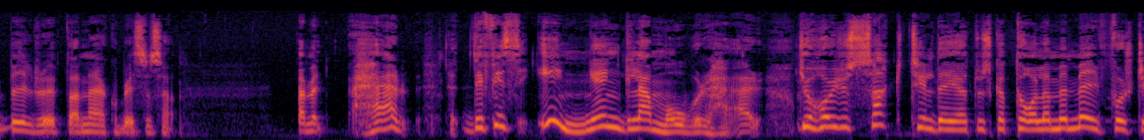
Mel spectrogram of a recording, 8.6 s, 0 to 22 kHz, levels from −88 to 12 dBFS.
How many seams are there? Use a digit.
1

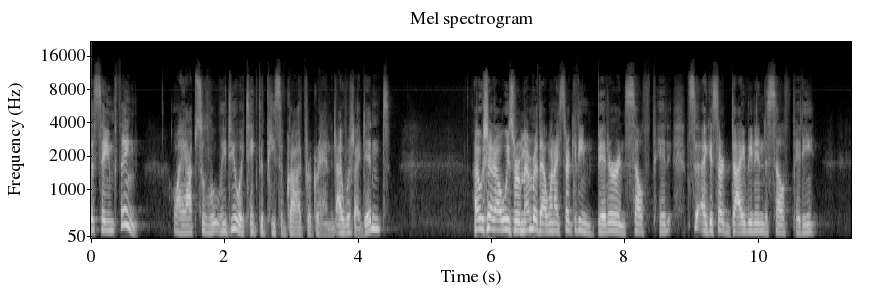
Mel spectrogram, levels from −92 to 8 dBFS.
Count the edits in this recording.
0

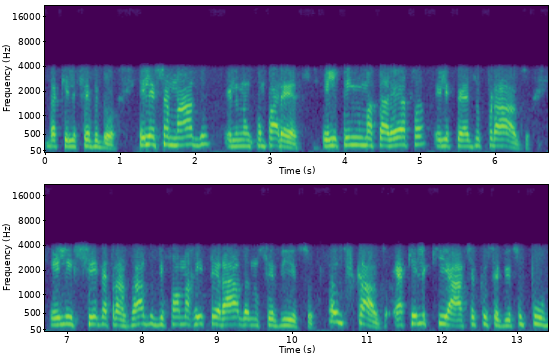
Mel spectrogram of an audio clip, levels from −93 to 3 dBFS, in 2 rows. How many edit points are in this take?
0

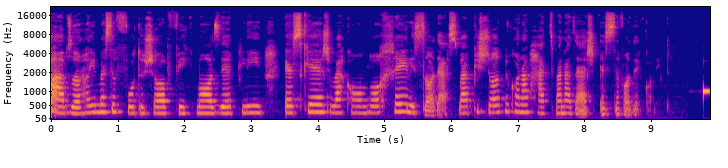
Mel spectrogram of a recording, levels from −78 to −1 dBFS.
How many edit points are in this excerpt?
0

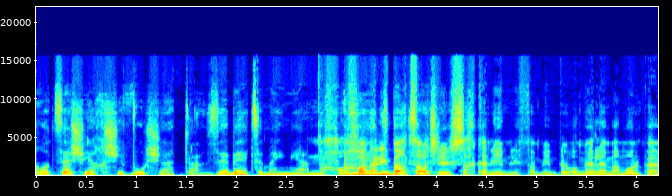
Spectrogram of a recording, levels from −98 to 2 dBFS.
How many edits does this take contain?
2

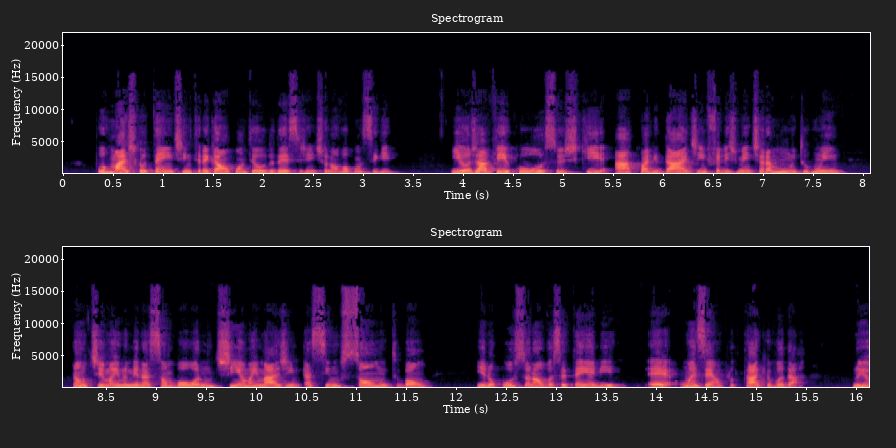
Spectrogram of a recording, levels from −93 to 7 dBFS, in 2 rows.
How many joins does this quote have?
0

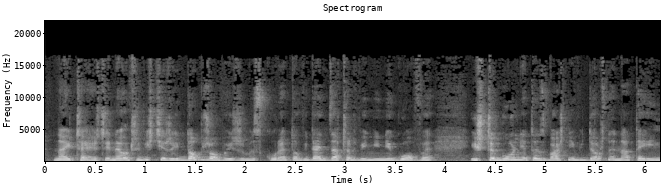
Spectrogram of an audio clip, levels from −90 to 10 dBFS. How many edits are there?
0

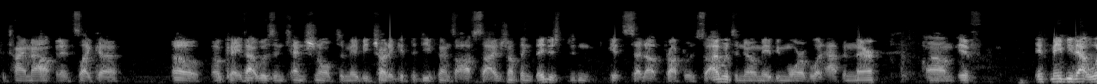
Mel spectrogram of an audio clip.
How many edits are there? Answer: 2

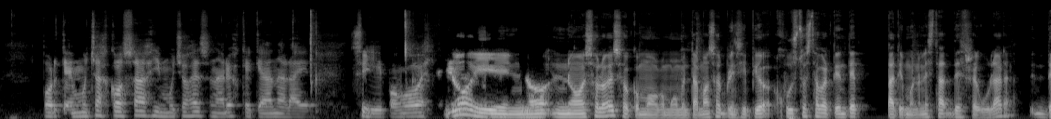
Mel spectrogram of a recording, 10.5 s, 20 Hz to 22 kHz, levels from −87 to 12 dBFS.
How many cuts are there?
0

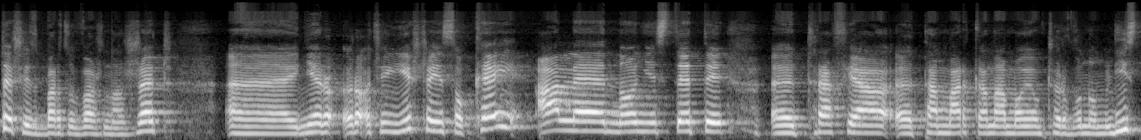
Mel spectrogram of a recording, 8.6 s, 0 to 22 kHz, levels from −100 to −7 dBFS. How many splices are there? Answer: 1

